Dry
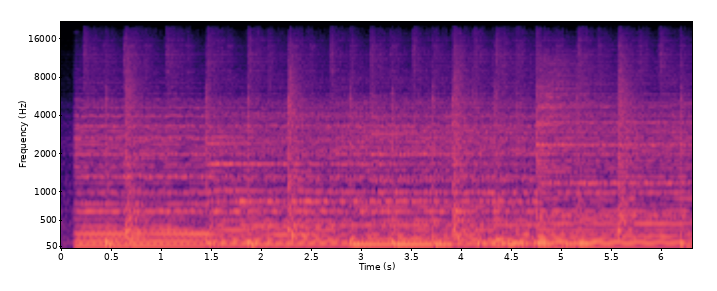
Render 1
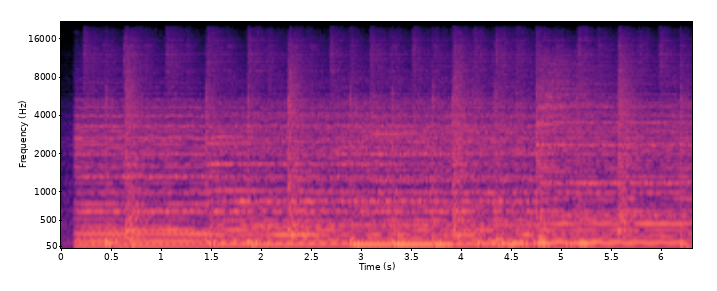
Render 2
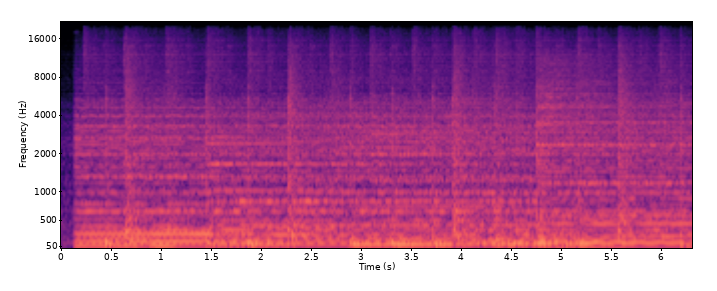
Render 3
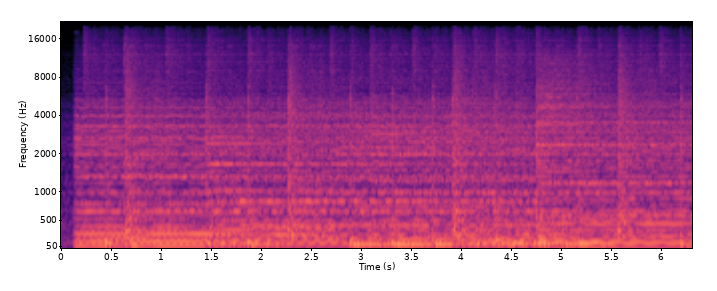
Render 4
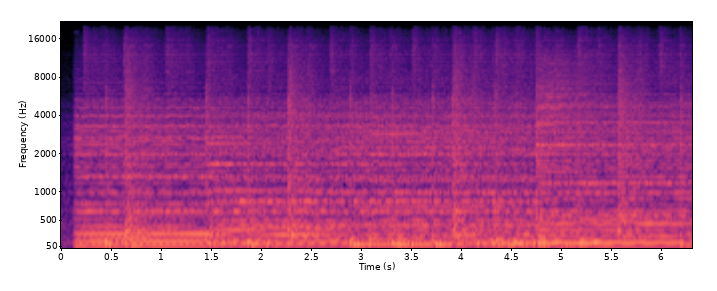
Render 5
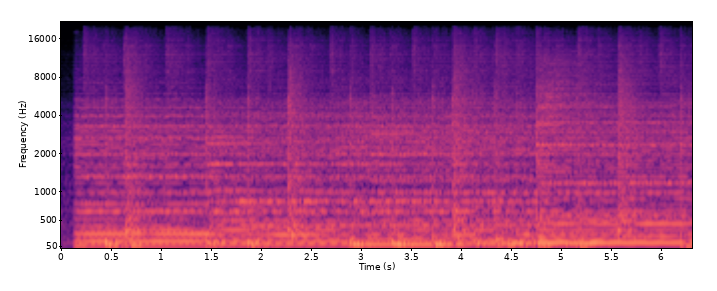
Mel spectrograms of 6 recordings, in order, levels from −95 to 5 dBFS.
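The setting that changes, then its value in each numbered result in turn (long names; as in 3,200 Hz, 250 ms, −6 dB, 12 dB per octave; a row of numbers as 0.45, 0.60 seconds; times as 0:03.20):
reverb whose tail is shaped and stops, gate: 80, 510, 350, 220, 120 milliseconds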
